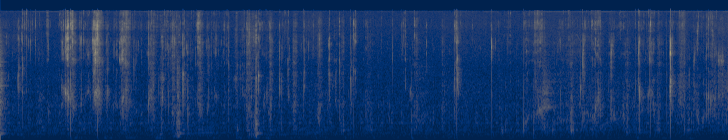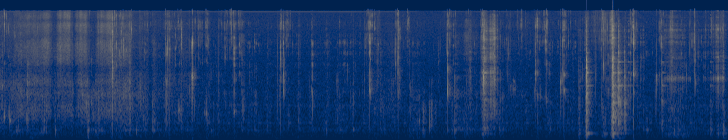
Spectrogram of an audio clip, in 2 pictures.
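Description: Close-miked chewing of a mouthful of potato stew (qorma kachalo), with a metal fork clicking against a glass bowl now and then. The chewing grows denser and louder for a few seconds in the middle.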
